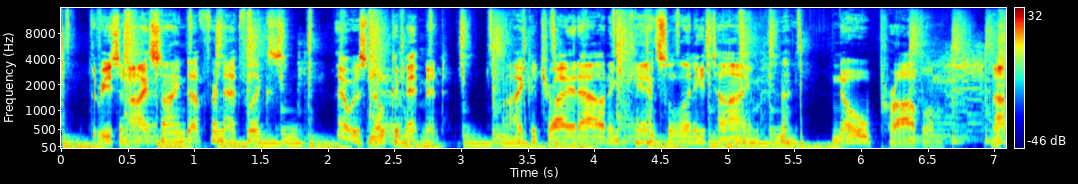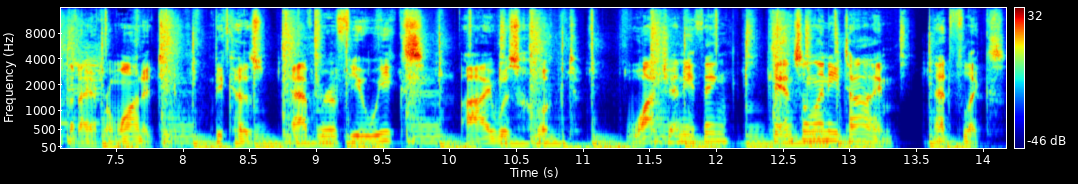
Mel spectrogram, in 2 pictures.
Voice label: Commercial man on the street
